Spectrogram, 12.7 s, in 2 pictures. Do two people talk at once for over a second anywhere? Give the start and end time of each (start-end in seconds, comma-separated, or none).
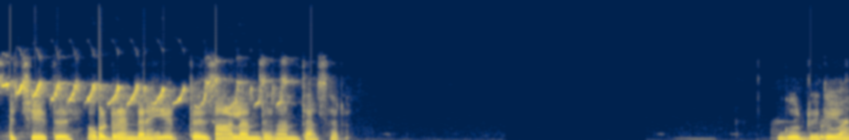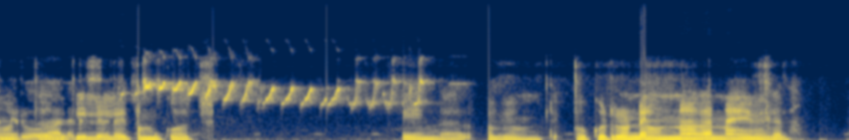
5.9-8.0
